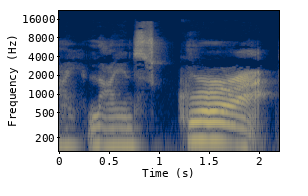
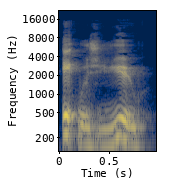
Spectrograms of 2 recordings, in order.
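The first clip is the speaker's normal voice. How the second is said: snorting accusation; 10 dB louder than usual. A narrator's reading. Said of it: "Aardvark snorted at Mongoose".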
